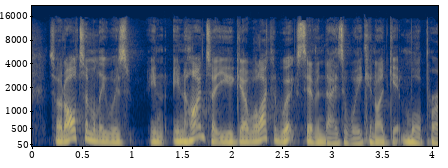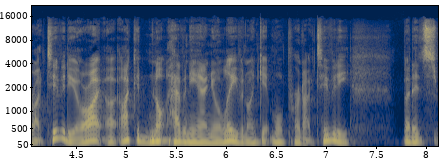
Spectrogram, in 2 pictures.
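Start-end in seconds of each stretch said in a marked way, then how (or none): none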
